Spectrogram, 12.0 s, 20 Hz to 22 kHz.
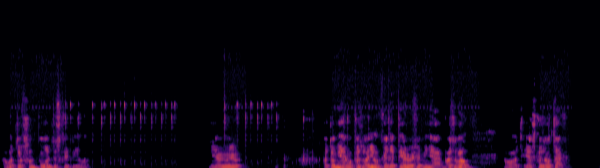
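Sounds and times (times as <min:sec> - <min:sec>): rapid computer clicking: 0:01.3 - 0:03.6, 0:04.4 - 0:07.1.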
